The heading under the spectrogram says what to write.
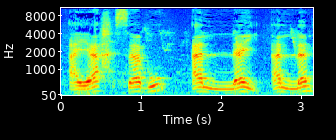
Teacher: Ayahsabu al-lan, ici nous sakin est suivi de la lettre lam. On fusionne donc ce nun dans la lettre lam, on fait idgham bila ghunna.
